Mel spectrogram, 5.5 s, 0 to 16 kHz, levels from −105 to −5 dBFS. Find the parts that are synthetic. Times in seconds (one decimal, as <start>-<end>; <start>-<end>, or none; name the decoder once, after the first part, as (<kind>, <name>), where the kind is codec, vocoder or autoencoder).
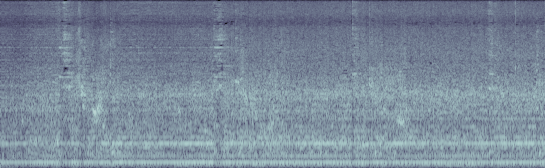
0.0-0.6 (codec, SNAC); 1.2-2.1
